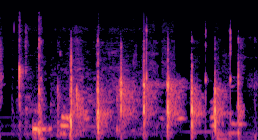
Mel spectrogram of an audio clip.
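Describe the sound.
Steady, evenly spaced hand claps, about a dozen sharp bright smacks in quick succession, with a voice murmuring underneath, applauding a guest from the Salvando el Silencio project at the start of a live-streamed interview.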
